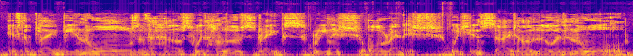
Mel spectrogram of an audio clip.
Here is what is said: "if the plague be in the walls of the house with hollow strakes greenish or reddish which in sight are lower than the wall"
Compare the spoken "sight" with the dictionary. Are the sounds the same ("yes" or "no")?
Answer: yes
